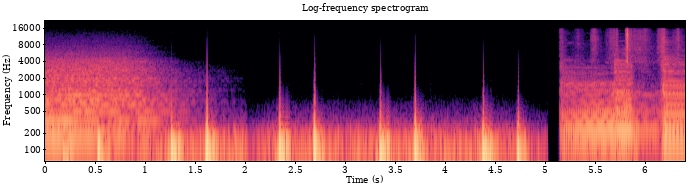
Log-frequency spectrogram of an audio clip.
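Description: Heartbeat sound effect in an intro sting: four double 'lub-dub' thumps about a second apart, after a sustained music chord fades out. Guitar music starts just before the end.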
